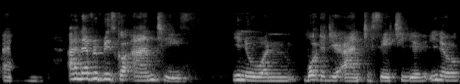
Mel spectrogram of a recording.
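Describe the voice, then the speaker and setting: A woman speaks with a Scottish accent at a medium pitch. Her pitch variation is ordinary and her pace fairly quick. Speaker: stand-up comedian and actor. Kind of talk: interview answer.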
